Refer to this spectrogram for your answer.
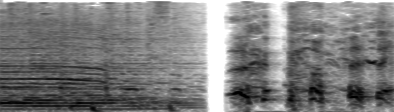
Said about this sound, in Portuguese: Interrompemos esta tosse para um comunicado importante sobre a tuberculose.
